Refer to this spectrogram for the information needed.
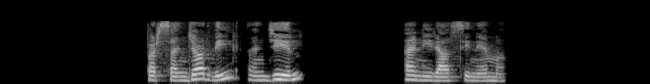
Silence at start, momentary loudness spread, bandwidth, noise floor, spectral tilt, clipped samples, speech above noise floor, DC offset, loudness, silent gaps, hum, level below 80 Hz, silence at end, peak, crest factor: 1.45 s; 11 LU; 8 kHz; under -90 dBFS; -3.5 dB/octave; under 0.1%; over 72 dB; under 0.1%; -19 LUFS; 3.06-4.03 s; none; -64 dBFS; 1.45 s; -2 dBFS; 20 dB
